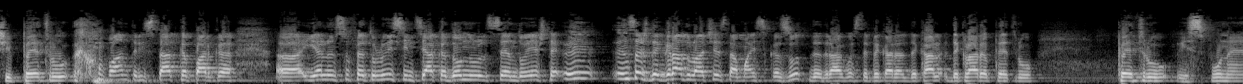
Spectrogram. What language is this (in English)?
Romanian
